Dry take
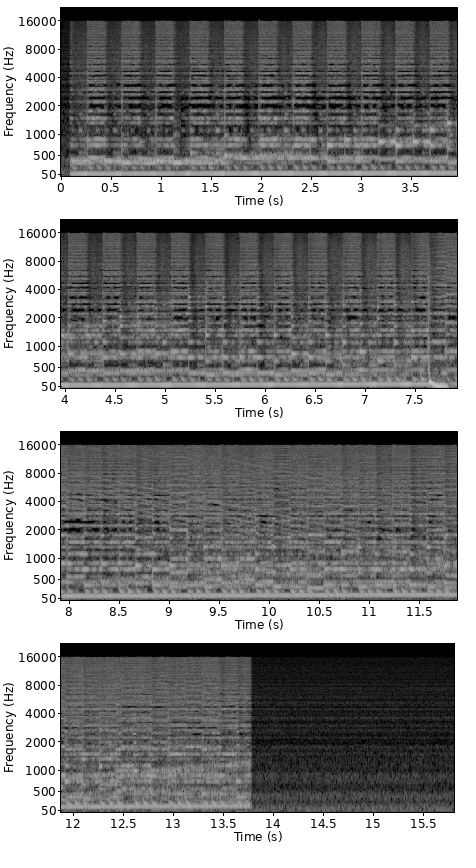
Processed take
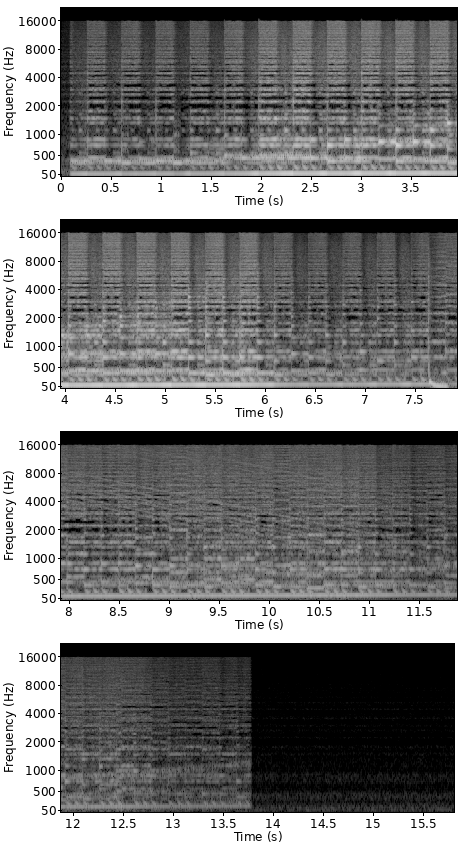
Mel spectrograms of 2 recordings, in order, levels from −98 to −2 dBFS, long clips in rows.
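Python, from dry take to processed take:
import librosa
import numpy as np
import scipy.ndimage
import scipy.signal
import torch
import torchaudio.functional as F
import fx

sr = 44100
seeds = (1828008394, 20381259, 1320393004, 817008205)

y = fx.gain(x, sr, db=fx.line((1.53, 1.5), (2.17, 11.0), (5.83, 11.0), (6.31, 0.0), (10.9, 0.0), (11.37, -7.0), (12.53, -7.0), (13.0, -15.0)))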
